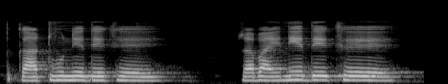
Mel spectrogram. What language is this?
Maithili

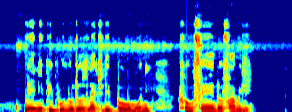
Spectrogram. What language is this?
Nigerian Pidgin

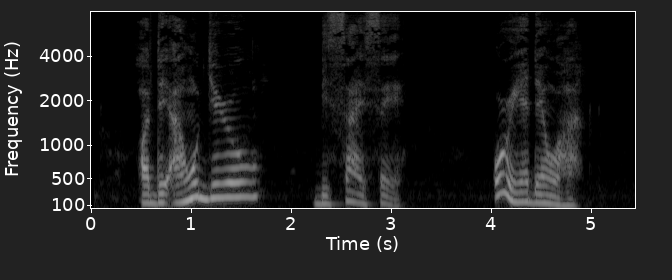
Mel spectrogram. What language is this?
Akan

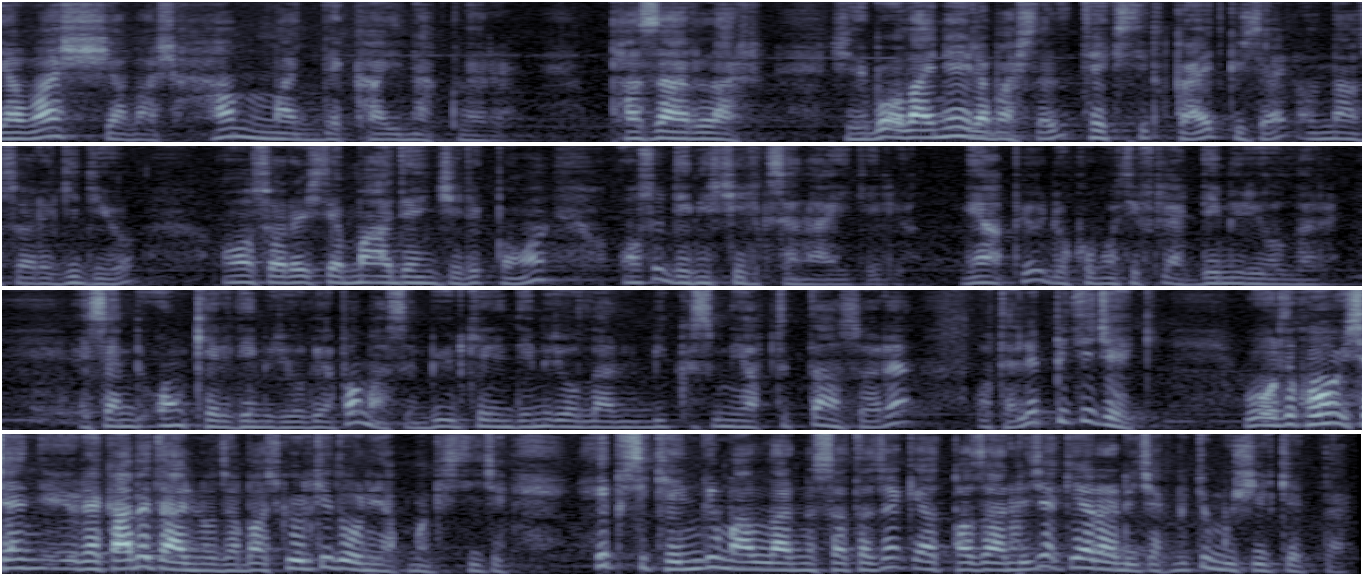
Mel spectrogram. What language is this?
Turkish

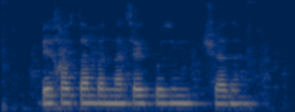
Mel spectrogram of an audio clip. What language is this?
Uzbek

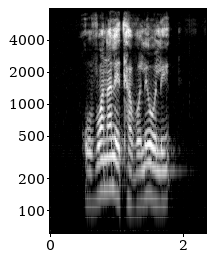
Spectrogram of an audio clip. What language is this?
Northern Sotho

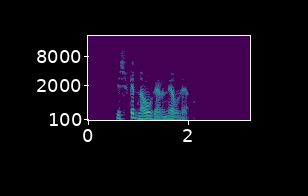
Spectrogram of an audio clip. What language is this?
Kabyle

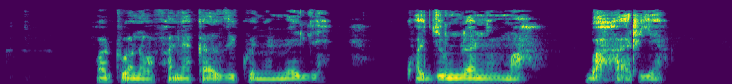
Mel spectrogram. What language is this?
Swahili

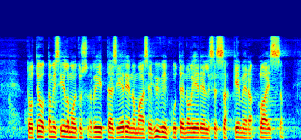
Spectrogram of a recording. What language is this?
Finnish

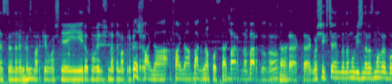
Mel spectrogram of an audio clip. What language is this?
Polish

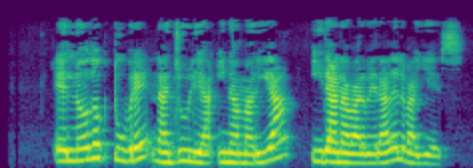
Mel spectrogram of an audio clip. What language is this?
Catalan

